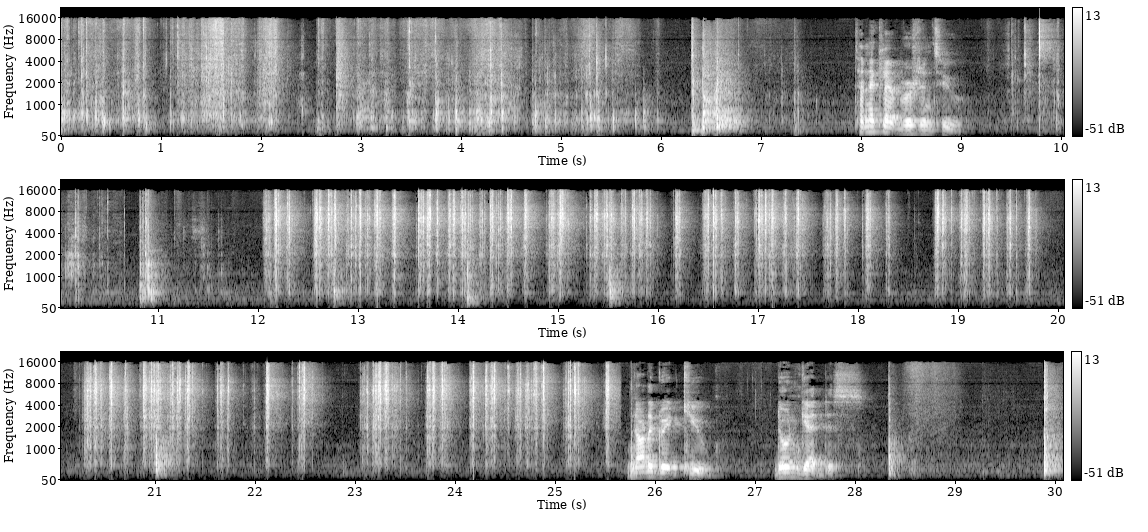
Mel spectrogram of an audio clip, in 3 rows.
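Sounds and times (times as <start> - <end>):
plastic puzzle cube clicking: 12.1 - 25.7.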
